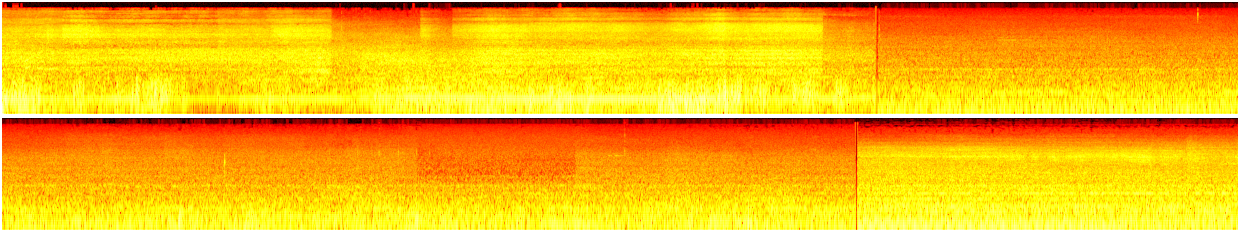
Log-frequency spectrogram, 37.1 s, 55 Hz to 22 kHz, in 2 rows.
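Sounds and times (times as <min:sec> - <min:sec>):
wind on microphone: 0:00.0 - 0:13.1
engine humming: 0:00.0 - 0:37.0
traffic noise: 0:00.0 - 0:37.0.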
